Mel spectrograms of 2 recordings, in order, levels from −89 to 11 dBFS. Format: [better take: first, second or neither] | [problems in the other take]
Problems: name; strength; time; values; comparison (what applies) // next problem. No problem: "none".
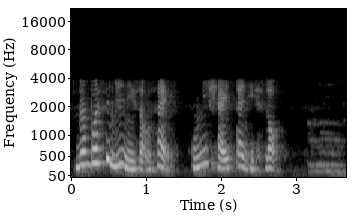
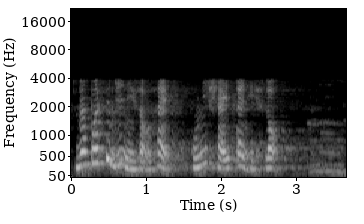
first | room echo; dies away in 2 s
